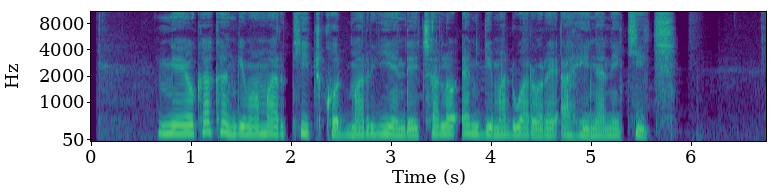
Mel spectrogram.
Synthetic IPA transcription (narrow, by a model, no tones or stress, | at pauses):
ŋejokakaŋɡɪmamarkʰit͡ʃkʰod̚marjendet͡ʃalɔʔɛnɡɪmadwaɾɔɾɛʔaɦɪɲanɛkʰit͡ʃ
